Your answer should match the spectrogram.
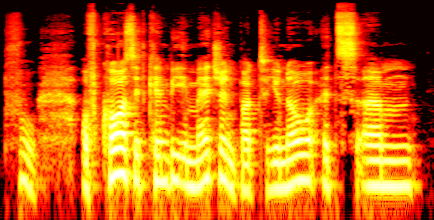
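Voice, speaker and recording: A man from the Republic, a dentist and lecturer, answering interview questions with many pauses, ums and restarts. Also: fairly high pitch, steady tone. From Czech Republic. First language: Czech.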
